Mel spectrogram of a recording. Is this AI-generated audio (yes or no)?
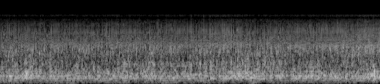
yes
